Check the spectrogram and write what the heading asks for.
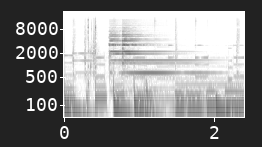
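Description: Background music, with a bright bell chime struck about half a second in that rings on and slowly fades.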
